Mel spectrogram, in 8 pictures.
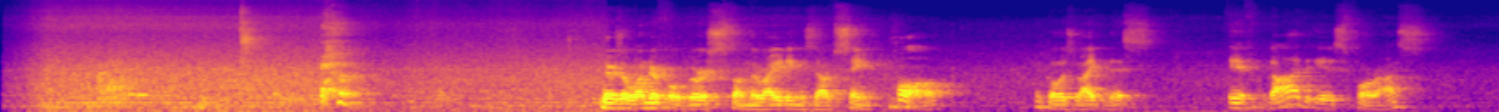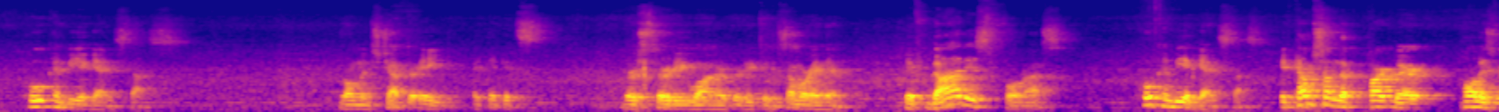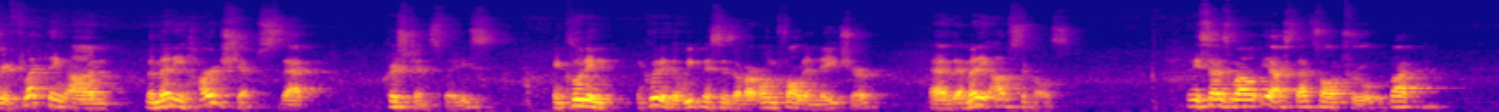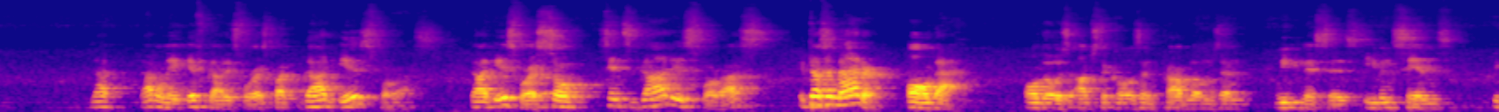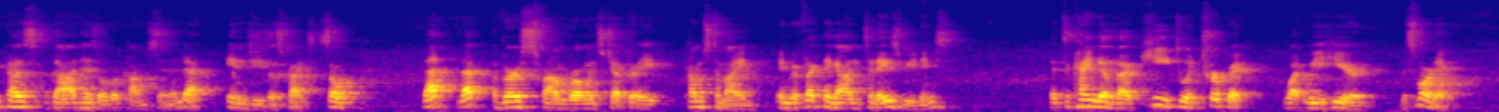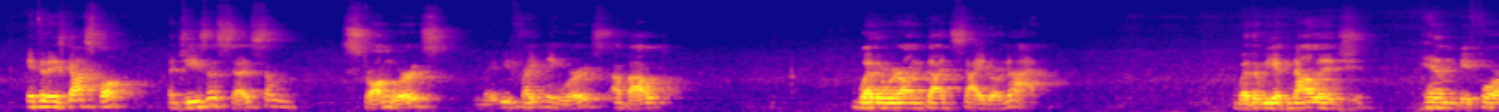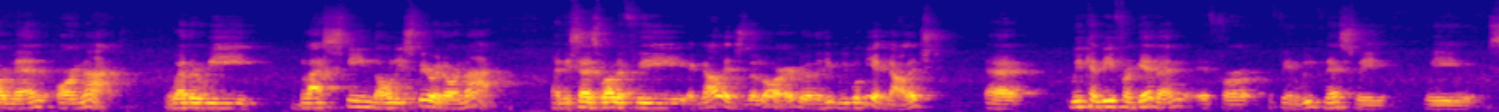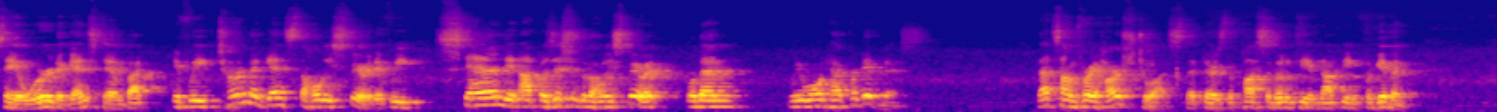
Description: Catholic Mass homily for Saturday of the Twenty-Eight Week in Ordinary Time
